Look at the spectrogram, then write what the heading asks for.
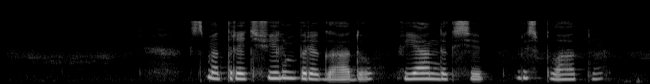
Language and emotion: Russian, sad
